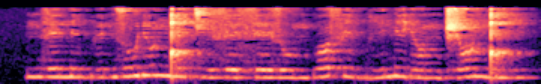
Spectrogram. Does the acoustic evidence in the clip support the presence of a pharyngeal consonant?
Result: no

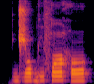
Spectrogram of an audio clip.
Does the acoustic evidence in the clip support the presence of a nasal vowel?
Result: yes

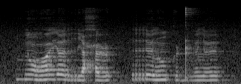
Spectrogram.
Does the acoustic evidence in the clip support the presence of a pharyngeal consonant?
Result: yes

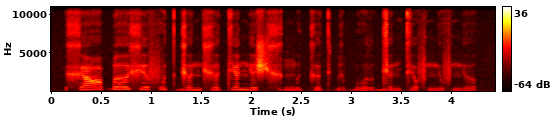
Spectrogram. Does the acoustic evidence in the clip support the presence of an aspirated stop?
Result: no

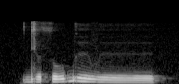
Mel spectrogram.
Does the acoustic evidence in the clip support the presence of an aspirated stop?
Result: no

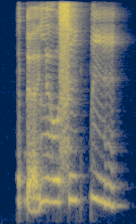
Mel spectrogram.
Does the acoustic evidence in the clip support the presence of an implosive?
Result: yes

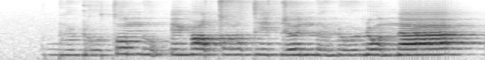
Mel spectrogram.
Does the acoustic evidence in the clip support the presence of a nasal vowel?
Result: no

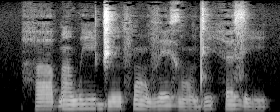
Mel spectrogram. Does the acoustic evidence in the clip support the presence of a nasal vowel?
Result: yes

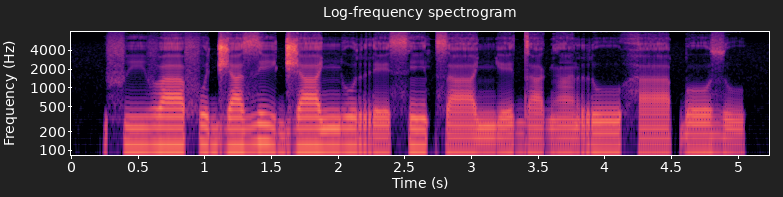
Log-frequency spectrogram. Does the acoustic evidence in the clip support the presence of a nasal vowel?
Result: yes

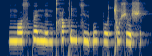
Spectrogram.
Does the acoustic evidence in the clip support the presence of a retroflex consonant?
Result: no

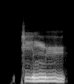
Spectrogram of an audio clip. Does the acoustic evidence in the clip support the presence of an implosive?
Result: no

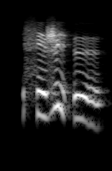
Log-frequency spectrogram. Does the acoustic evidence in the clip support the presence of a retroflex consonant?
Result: yes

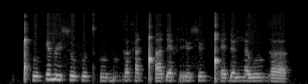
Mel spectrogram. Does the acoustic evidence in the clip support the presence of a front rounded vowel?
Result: no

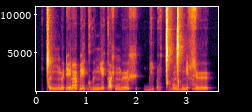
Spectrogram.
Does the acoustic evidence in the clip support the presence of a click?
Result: yes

